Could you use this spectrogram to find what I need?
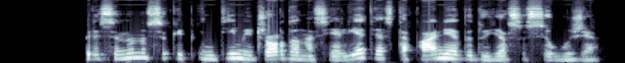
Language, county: Lithuanian, Alytus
